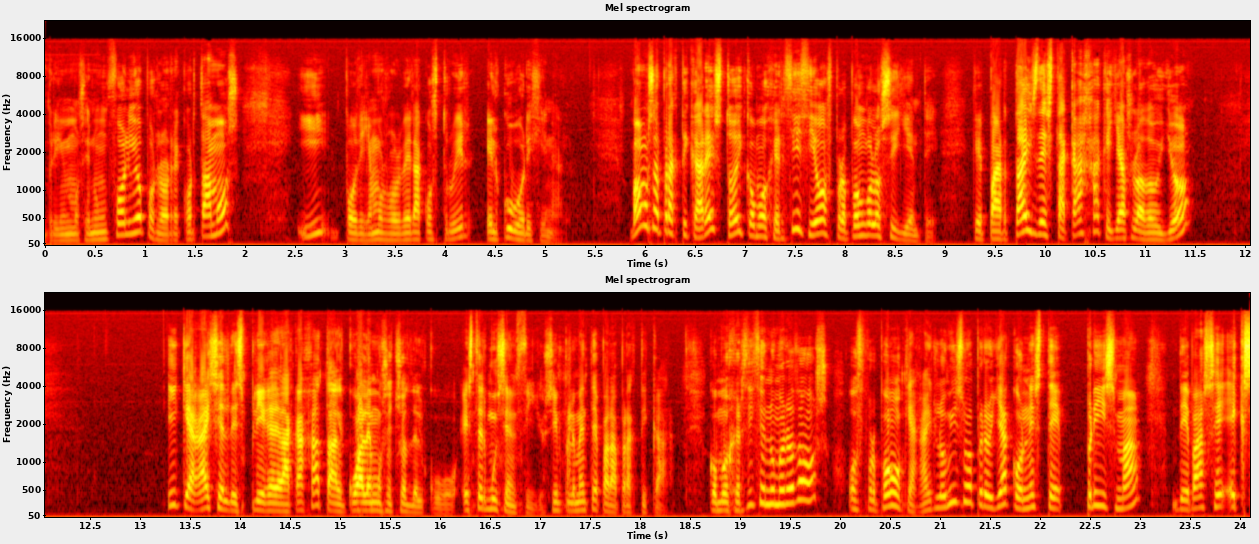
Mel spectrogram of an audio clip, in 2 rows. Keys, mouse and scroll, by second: 4.1 scroll down 2, 6.9 click, 12.4 Right, 19.5 Right.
